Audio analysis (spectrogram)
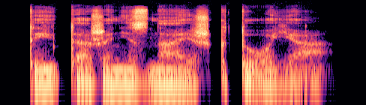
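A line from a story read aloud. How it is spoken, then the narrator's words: Barely audible voice. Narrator (Russian): едва слышно произнес голос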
